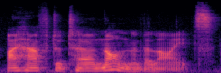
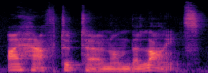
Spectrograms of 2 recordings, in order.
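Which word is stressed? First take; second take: on; lights. First: The stress falls on the word on. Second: The stress falls on the word lights. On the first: The speaker calls it wrong. "We can't say, ... That would be incorrect" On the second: The speaker calls it right. "with the stress on the lights"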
